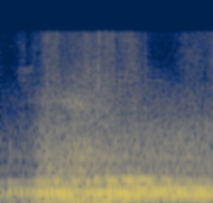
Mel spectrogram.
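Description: Car driving, a steady low engine drone that swells in after the first half-second and holds evenly, with no talk.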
